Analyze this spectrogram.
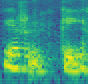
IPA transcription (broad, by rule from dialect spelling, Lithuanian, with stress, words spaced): ɪr ˈkɐɪ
